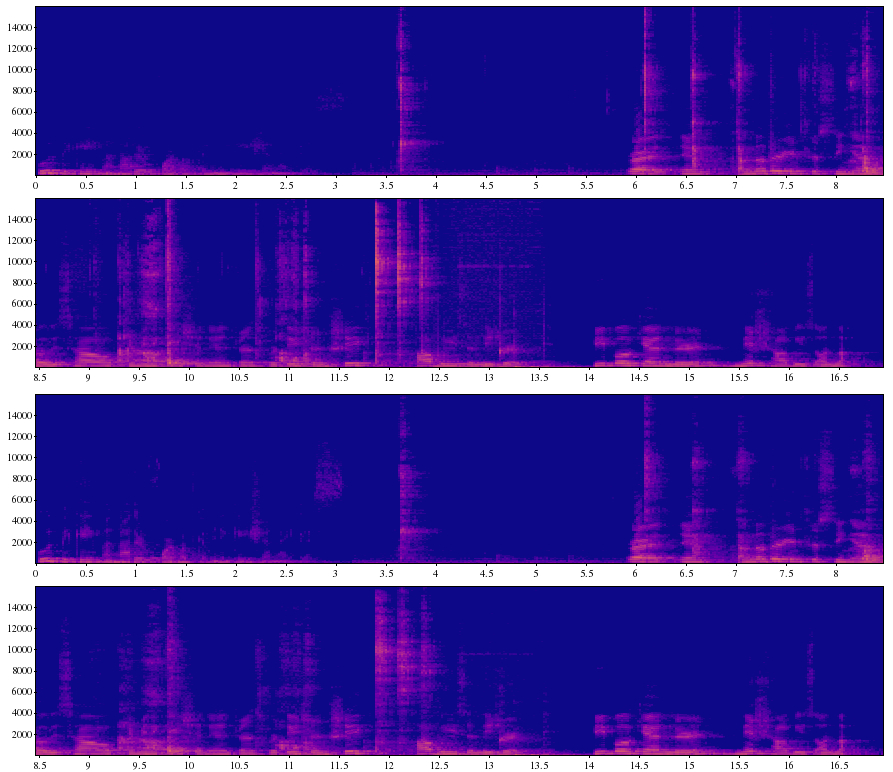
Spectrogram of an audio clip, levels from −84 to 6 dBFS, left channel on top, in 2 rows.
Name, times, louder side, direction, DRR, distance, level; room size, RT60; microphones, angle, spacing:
voice 1, 0.0-2.7, equal, 70° right, 4 dB, 2.1 m, -49 dB
sound 1, 3.1-13.5, left 4 dB, 60° left, 2.3 m, -46 dB
voice 2, 5.9-6.7 7.0-11.7 12.2-13.3 14.0-16.5, equal, 5° right, 6 dB, 0.8 m, -45 dB
15.0 x 8.9 x 9.4 m, 1.0 s
head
